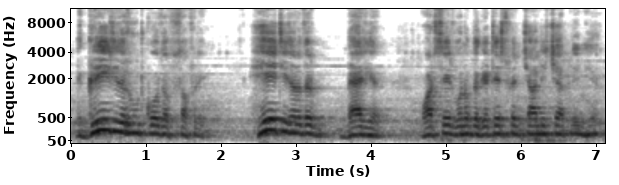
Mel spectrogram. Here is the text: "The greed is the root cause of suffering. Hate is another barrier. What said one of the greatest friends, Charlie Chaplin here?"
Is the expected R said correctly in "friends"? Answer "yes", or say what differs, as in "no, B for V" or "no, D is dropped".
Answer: no, R is dropped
